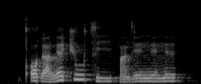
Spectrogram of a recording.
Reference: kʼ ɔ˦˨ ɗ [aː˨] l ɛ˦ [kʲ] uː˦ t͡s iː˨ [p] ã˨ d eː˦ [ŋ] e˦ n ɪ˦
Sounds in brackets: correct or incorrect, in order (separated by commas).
incorrect, incorrect, correct, correct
